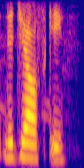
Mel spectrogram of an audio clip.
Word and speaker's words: Niedjelski: How do you pronounce that, just out of curiosity? – Nijelski.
